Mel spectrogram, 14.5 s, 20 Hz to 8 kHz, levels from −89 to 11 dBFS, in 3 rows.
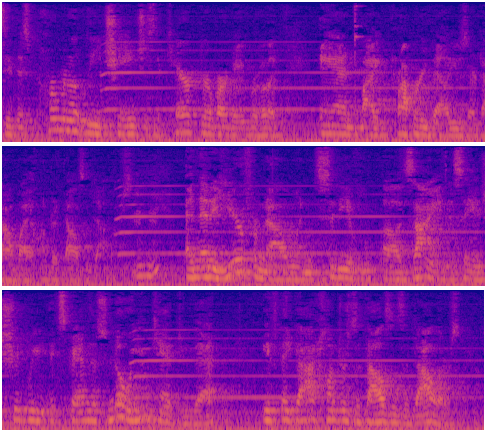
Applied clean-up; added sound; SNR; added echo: none; Wind instrument, woodwind instrument; 15 dB; none.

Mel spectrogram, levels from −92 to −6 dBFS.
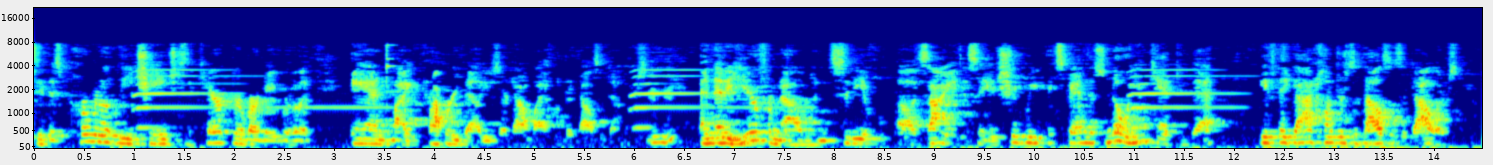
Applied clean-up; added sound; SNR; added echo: classical method Wiener filter.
